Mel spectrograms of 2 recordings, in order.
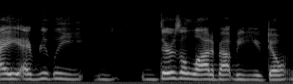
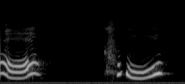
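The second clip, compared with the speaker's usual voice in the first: voice cracks, higher pitch; 6 semitones higher than usual. Recounting his own reply in a conversation, voice cracking. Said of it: "Sorry, my voice cracked".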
